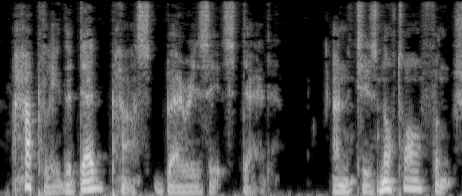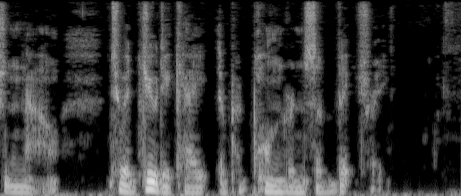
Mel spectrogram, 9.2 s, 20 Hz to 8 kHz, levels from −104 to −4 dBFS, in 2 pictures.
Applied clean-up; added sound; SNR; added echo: none; none; none; none.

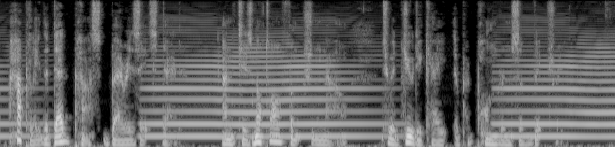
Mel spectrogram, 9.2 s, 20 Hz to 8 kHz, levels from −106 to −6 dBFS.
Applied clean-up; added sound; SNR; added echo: none; Wind instrument, woodwind instrument; 4 dB; none.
